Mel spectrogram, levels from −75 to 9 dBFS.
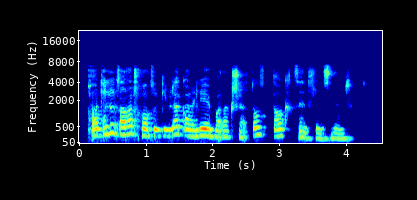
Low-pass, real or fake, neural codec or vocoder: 7.2 kHz; fake; codec, 16 kHz, 2 kbps, FreqCodec, larger model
